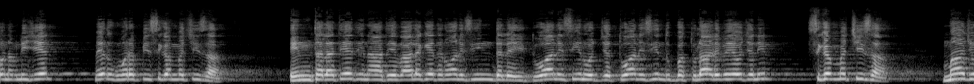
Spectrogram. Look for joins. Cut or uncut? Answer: uncut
